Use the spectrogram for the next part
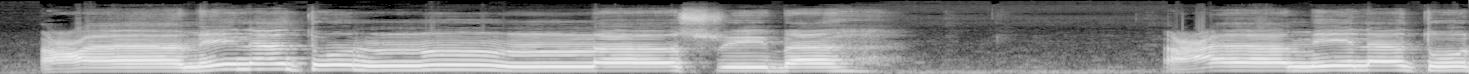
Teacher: تا کو نون میں ملائیں گے، نون کے اوپر تشدید ہے تو نون کے اندر غنہ کر کے پڑھیں گے، صاد کو یہاں پر موٹا پڑھیں گے اور یہاں پر حالت وقف میں تا کو ہا ساکن بنا کر پڑھیں گے۔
